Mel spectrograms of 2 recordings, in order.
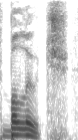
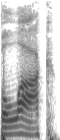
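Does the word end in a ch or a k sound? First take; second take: ch; k. First: The word ends with a ch sound. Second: The word ends with a k sound. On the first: This is how the name is really said. The speaker calls it right. "but it's Baluch" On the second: This is how the spelling looks. The speaker calls it wrong. "it looks like Balak"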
